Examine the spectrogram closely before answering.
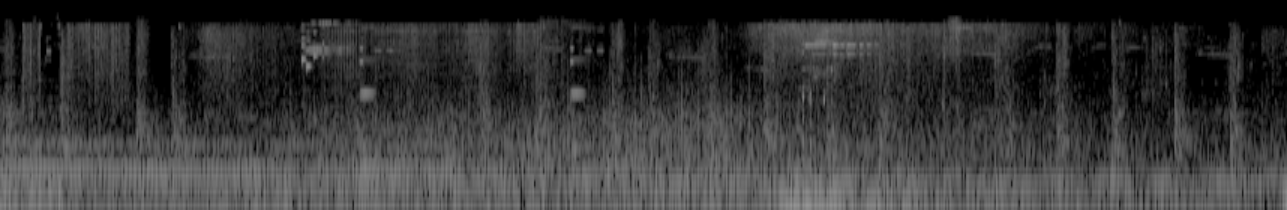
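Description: Footsteps thud on a hard metal floor.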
